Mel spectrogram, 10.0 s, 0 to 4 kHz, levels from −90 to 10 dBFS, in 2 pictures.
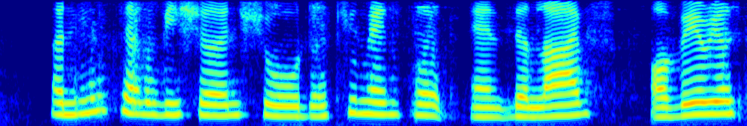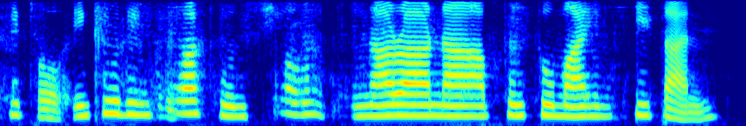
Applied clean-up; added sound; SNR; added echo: neural mask model DeepFilterNet 3.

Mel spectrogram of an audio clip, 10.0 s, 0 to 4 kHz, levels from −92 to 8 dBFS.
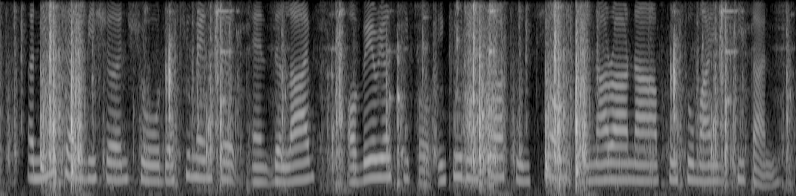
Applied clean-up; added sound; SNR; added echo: none; Tools; -4 dB; none.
